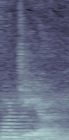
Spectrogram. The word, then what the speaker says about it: magia: first one is magic so in english magic is spelled m-a-g-i-c well in spanish magic is majia so i would say m a g i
